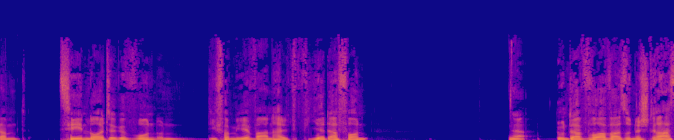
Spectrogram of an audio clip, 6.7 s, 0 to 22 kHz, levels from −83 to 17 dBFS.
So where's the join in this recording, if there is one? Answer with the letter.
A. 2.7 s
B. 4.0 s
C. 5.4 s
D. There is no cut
D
